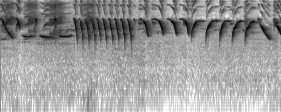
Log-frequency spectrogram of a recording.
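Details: Young canary singing as a lure for quiet canaries: a short scratchy twitter, a rapid rolled trill, then evenly spaced looping whistled notes repeating about three per second.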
